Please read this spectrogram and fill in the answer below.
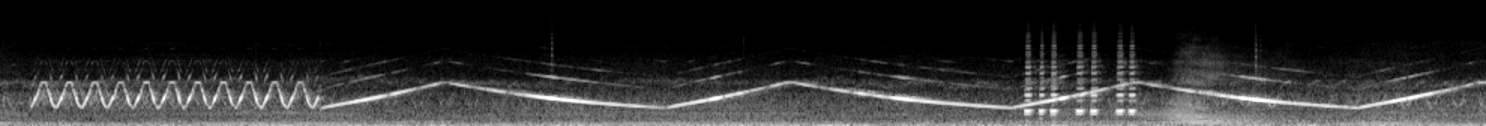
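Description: Electronic emergency siren on an ambulance escort, on a fast yelp for the first few seconds, then switching to a slow rising-and-falling wail that repeats about every four and a half seconds. A quick series of short electronic beeps comes about two-thirds of the way in, over a steady low engine hum.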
